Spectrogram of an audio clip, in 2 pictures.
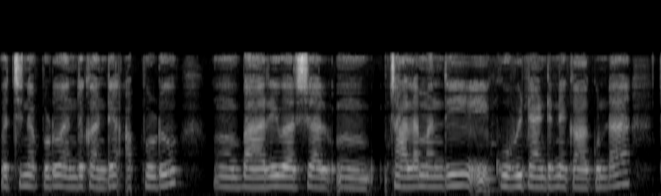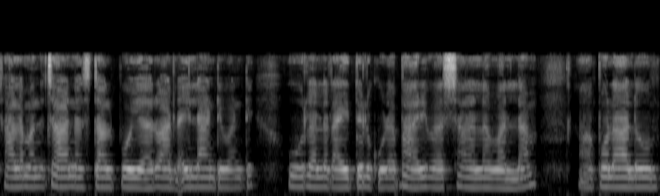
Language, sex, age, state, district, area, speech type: Telugu, female, 18-30, Telangana, Nalgonda, urban, spontaneous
